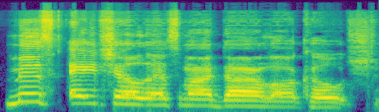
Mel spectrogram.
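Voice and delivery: high, loud, slow ringmaster intro; grand introduction. Real, not acted. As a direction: present her like a star.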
